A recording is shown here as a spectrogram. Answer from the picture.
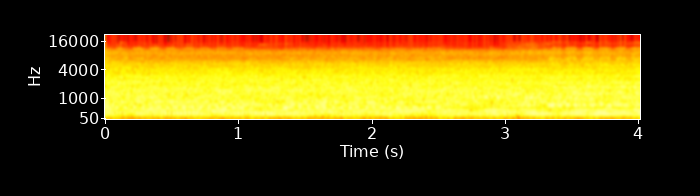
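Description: Slow worship song with long held chords, and a woman's voice singing along with it.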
